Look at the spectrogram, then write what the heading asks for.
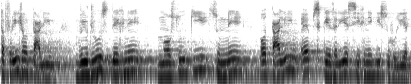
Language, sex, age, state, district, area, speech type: Urdu, male, 18-30, Uttar Pradesh, Siddharthnagar, rural, spontaneous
